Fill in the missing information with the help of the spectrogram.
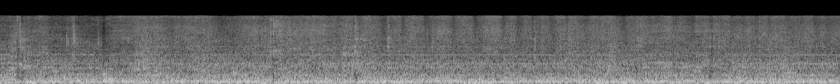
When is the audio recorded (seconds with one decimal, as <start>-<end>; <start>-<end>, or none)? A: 1.4-6.4; 7.3-8.4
